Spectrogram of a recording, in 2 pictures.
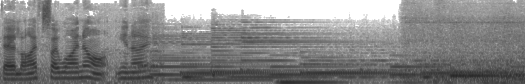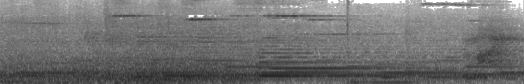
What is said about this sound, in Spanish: El sonido del metro de Londres es característico.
